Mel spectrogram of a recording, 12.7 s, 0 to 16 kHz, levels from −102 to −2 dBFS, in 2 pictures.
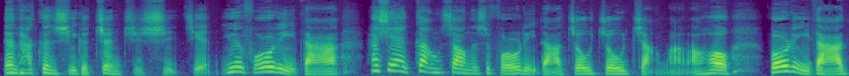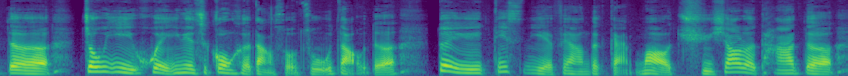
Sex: male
